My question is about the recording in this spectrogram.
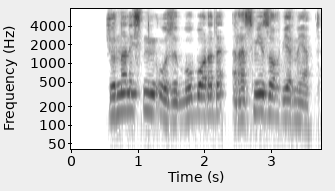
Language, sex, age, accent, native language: Uzbek, male, 18-24, Surxondaryo, Uzbek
